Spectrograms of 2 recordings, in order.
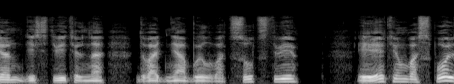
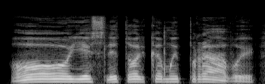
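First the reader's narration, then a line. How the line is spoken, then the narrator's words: Exclamation. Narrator (Russian): воскликнул Контансон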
